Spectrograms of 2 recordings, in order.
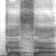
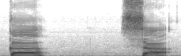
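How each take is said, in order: First: The two syllables are joined without any pause. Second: The two syllables are said with a pause between. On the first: "फिर एक साथ बोलें" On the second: "अलग अलग पढ़ें, का पढ़कर रुक जाएं"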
